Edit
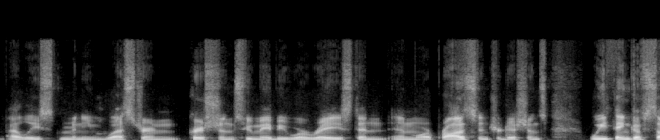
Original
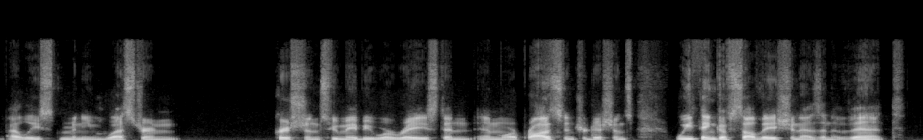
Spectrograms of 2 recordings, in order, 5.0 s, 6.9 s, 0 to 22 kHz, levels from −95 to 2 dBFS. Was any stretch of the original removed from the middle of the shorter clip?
yes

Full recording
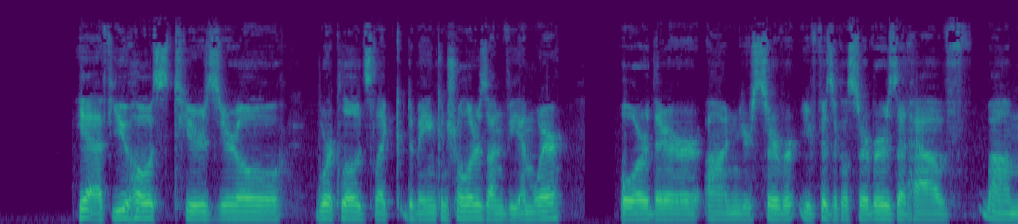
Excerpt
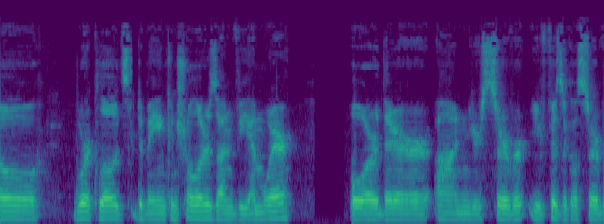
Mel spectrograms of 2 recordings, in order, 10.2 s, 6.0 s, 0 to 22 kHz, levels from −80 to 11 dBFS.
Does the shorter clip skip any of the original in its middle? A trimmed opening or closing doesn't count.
yes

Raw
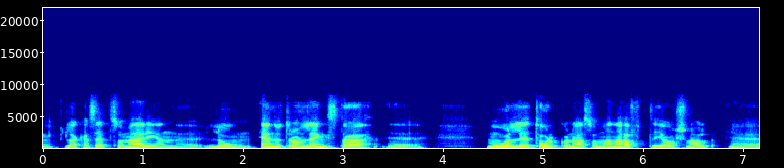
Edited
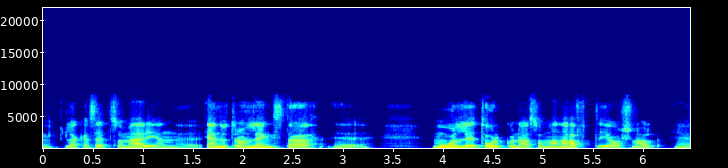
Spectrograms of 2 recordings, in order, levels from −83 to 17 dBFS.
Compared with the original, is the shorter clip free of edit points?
no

